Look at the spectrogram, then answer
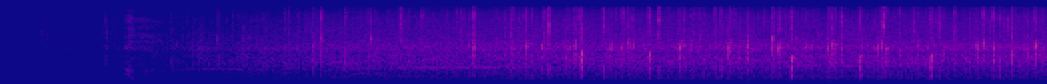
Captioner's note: audience applauding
